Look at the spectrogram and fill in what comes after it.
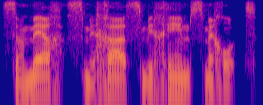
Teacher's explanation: The default is always the last syllable in modern Hebrew.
